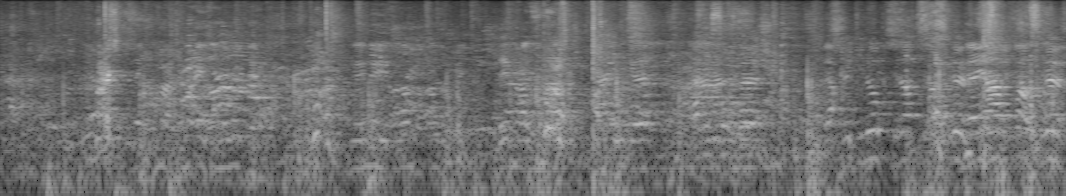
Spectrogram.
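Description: Gloved punches and kicks thud against bodies.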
